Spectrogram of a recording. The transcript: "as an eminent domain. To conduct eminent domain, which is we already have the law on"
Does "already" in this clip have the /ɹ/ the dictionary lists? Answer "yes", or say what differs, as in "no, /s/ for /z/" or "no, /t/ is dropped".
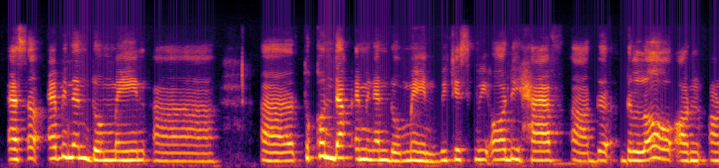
no, /l/ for /ɹ/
